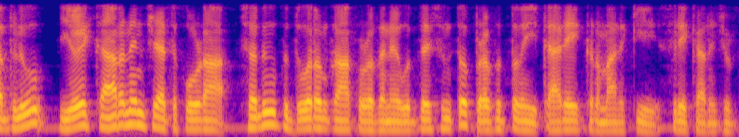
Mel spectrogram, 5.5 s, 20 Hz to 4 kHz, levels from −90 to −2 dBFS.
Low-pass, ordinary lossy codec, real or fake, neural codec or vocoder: 3.6 kHz; none; fake; codec, 16 kHz, 1 kbps, FunCodec, trained on LibriTTS, 50 frames a second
